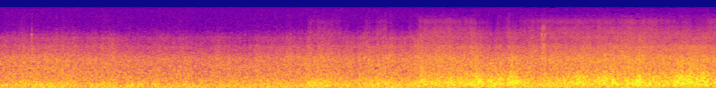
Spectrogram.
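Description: Wind rushing over the microphone of a camera travelling along a paved road, a steady noise that grows louder about five seconds in.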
